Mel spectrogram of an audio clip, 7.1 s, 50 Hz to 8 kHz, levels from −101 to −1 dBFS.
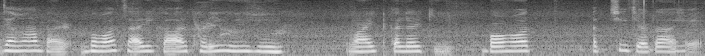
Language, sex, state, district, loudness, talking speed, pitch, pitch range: Hindi, female, Madhya Pradesh, Dhar, -15 LUFS, 125 wpm, 235 Hz, 220-245 Hz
